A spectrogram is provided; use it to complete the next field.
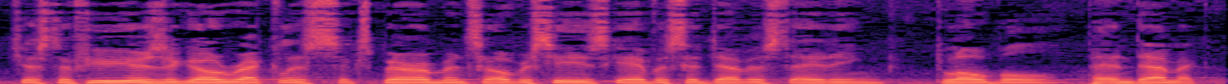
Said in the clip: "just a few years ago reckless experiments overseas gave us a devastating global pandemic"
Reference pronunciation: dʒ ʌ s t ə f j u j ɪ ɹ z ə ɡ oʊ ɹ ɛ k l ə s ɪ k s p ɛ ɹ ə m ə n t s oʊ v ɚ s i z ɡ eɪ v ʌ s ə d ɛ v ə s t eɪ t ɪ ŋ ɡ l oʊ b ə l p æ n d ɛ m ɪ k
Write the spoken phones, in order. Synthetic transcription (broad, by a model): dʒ ʌ s t ə f j u j ɪ ɹ z ə ɡ oʊ ɹ ɛ k l ə s ɪ k s p ɛ ɹ ə m ə n t s oʊ v ɚ s i z ɡ eɪ v ʌ s ə d ɛ v ə s t eɪ t ɪ ŋ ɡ l oʊ b l p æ n d ɛ m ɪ k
